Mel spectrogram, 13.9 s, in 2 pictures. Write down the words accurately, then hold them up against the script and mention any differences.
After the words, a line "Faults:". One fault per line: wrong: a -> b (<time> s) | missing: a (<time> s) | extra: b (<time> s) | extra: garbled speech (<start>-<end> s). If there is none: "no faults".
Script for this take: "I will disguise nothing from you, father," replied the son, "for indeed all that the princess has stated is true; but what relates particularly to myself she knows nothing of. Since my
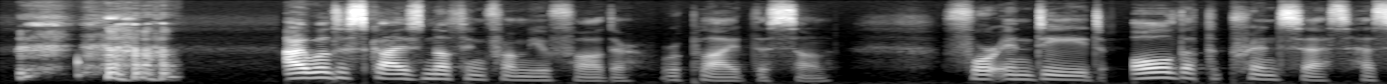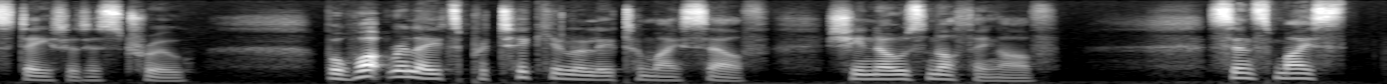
"I will disguise nothing from you, father," replied the son, "for indeed all that the princess has stated is true; but what relates particularly to myself she knows nothing of. Since my
Faults:
no faults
